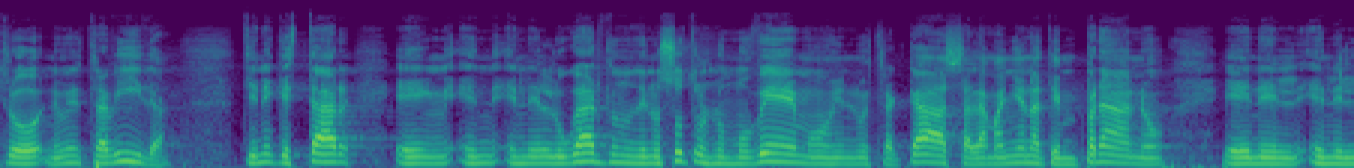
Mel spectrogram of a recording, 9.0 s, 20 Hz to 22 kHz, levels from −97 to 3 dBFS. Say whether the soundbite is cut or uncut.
uncut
